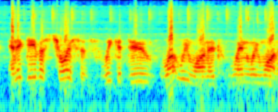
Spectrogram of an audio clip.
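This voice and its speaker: Noticeable background noise surrounds a man's fairly high voice. His pace is fairly slow, with ordinary pitch variation. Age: 60s. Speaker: business opportunity distributor. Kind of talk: testimonial on a conference call.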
